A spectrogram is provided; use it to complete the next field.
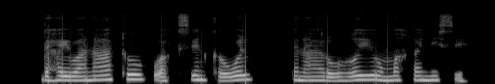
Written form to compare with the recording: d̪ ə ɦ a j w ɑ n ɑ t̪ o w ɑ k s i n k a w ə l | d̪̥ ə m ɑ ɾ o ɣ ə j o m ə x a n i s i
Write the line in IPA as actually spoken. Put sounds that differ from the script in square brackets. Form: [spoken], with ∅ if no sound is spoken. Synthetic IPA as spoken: d̪ ə ɦ a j w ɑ n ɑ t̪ o w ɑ k s i n k a w ə l | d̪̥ ə [n] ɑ ɾ o ɣ ə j o m ə x a n i s i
